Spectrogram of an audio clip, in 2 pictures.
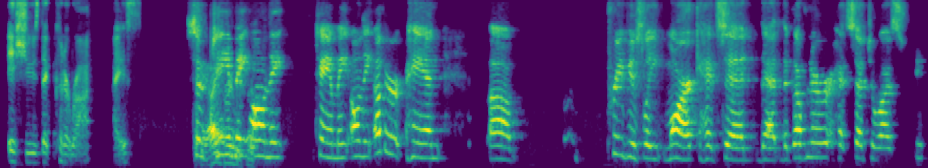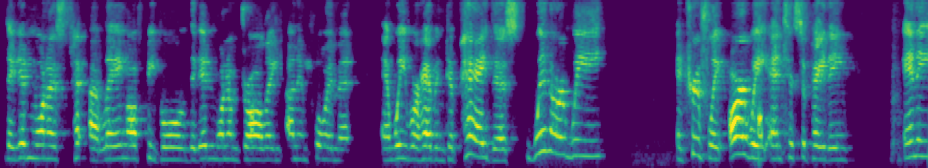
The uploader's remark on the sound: An audio recording of the Indian River Board of Education special meeting. This meeting was conducted online using the Zoom video conferencing platform.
